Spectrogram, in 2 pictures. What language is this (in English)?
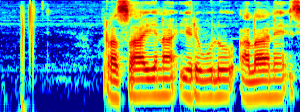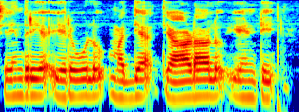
Telugu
